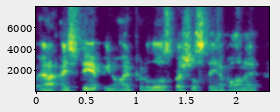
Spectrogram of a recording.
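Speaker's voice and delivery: ordinary delivery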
